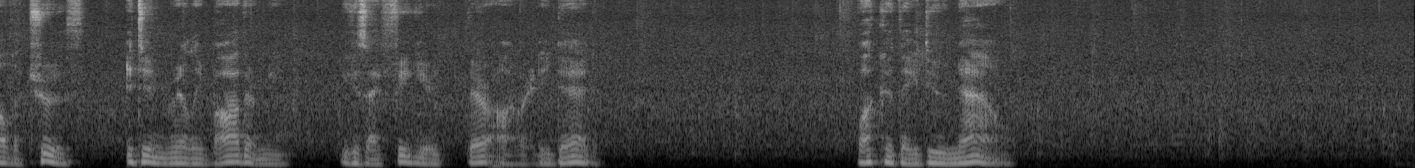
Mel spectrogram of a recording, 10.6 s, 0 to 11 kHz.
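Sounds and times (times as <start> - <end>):
speech: 0.0 - 4.6, 6.4 - 7.7
rain pouring down: 0.0 - 10.6.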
